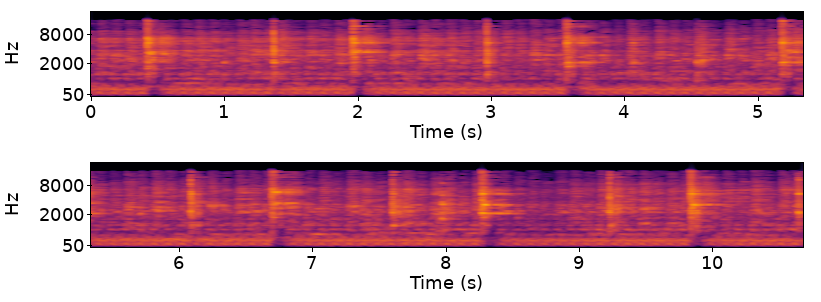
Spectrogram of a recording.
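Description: Steel gearbox parts and hand tools clinking and tapping as a bearing is worked on a tractor gearbox shaft, over a steady low engine-like hum that dips briefly about every second and a half.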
